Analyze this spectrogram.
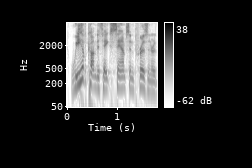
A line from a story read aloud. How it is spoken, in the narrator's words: they answered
